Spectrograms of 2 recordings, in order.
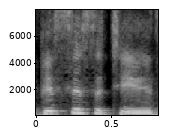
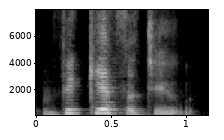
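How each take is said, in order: First: The first syllable is followed by a soft s sound. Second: The first syllable ends in a hard k sound. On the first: The speaker calls it right. "they said vicissitudes" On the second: The speaker calls it wrong. "first I thought it was pronounced Vicket"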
